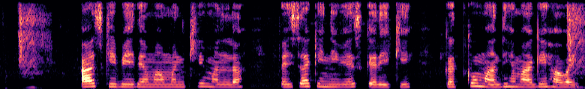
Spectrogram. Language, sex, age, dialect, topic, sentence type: Chhattisgarhi, female, 18-24, Eastern, banking, statement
